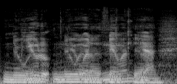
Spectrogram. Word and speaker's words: Nouwen: Henry Nouwen. Is that how you say his name? – Nouwen.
